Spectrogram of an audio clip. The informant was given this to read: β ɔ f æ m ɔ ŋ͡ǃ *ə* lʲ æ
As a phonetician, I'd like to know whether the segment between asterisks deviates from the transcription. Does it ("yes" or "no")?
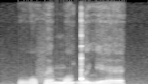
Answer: no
